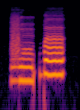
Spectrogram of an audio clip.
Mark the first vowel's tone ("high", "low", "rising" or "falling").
low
